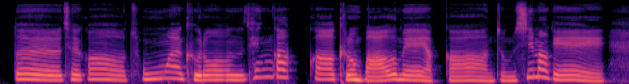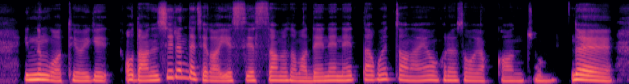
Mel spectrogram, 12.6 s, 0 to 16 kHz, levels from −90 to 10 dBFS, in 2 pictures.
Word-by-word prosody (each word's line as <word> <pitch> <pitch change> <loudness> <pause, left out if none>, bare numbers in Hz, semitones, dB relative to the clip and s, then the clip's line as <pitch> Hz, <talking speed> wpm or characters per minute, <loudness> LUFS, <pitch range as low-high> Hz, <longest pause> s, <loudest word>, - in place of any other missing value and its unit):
네. 215 -4 +2
제가 215 -1 -1
정말 250 +4 -2
그런 205 -1 +2
생각과 315 -5 -3
그런 215 -1 +4
마음에 195 +2 +2
약간 175 +1 -3
좀 175 -1 -4
심하게 205 - -1 0.5
있는 215 0 +7
것 180 - 0
같아요. 165 +1 -2
이게 170 +1 -1 0.2
어 215 - +2
나는 180 0 +1
싫은데 300 +4 0
제가 185 -6 -2
"Yes, 170 +2 -2
yes." 180 +1 -2
하면서 180 -2 0
막 155 -1 -2
"네네네." 180 +3 0
했다고 205 +2 -2
했잖아요. 195 -3 -3
그래서 180 -3 -3
약간 160 0 -6
좀 160 0 -5 0.2
네. 190 -7 +5
195 Hz, 305 characters per minute, -24 LUFS, 175-220 Hz, 0.5 s, 있는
